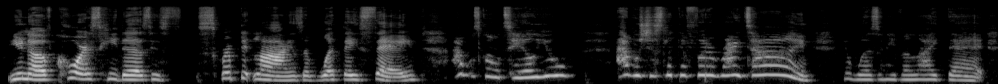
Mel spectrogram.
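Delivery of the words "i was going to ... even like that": pitched-up, slick, smooth, sweet-talking voice. Retelling a TV episode, the husband makes excuses: imitating smooth talk. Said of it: "his smooth talk in her ear".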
